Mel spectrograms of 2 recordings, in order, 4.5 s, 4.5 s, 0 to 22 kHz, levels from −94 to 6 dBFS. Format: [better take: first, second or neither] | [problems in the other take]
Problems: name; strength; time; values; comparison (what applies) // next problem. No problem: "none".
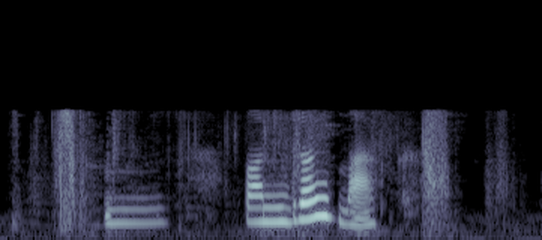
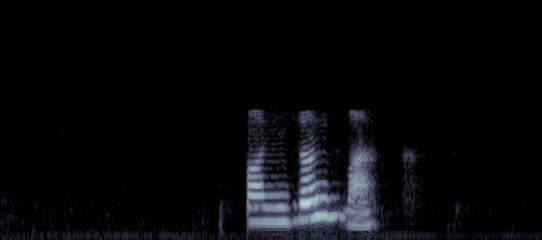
first | noise reduction (neural mask model DeepFilterNet 3)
